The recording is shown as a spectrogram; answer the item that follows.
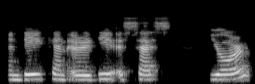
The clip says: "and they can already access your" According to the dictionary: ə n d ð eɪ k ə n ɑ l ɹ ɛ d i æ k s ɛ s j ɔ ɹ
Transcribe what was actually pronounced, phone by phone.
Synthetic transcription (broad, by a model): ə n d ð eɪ k ə n ɑ l ɹ ɛ d i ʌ s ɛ s j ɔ ɹ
